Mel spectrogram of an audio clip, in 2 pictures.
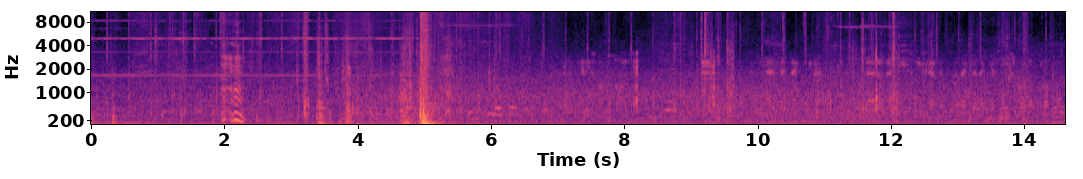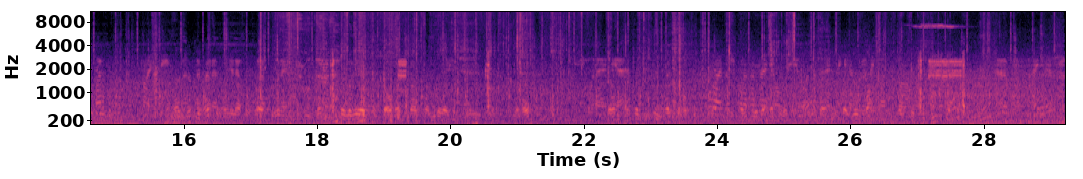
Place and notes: the sound of a hungarian taxi radio receiver and cash machine
international city scapes and social ambiences
Magyarország, European Union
